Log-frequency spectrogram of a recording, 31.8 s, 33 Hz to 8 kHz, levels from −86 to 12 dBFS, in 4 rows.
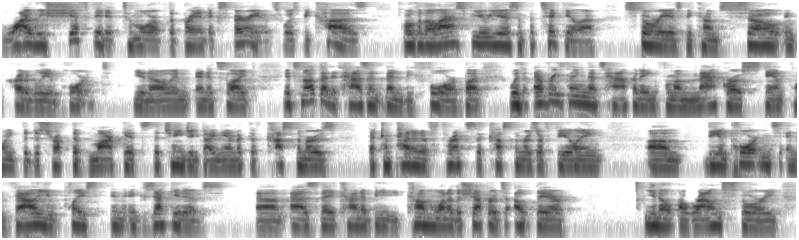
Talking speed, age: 160 wpm, 30-49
